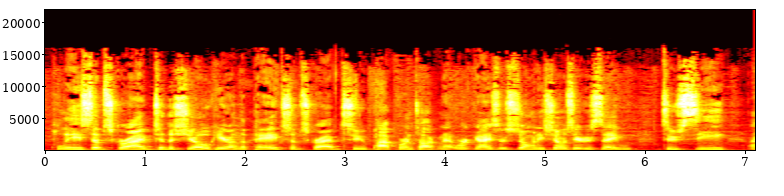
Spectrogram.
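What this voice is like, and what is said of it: Hoarse, strained voice. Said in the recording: “I'm just losing my voice”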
